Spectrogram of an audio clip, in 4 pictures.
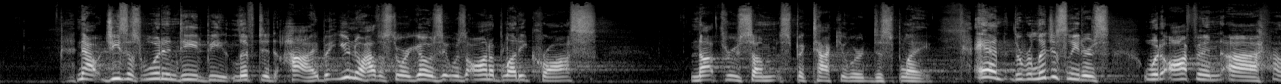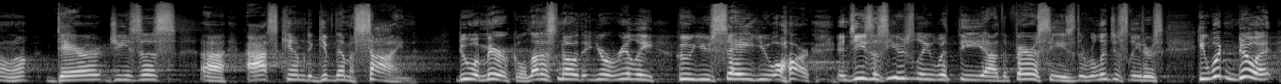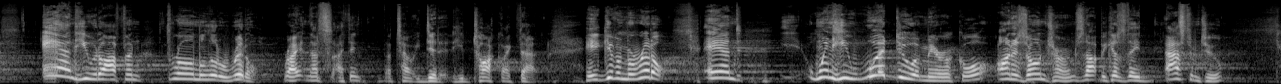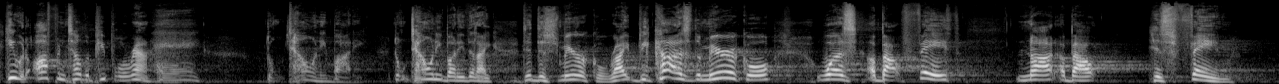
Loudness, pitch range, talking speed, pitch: -17 LUFS, 180-240 Hz, 175 wpm, 215 Hz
